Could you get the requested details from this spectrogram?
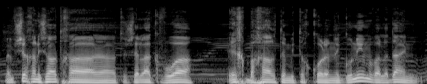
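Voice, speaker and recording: Joking male radio host over music. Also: fairly low pitch. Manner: joking, teasing. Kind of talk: casual, bantering radio hosting. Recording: music bed behind voice.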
